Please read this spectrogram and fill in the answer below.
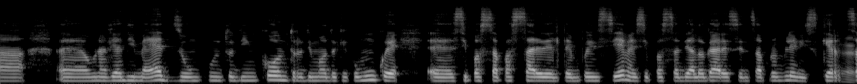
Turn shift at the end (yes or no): no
